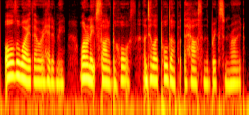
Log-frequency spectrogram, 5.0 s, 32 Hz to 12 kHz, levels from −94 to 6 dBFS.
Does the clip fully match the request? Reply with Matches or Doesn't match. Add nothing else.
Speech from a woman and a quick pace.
Matches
